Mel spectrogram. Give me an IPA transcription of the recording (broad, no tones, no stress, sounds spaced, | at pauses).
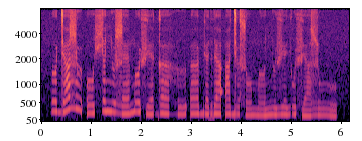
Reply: ɤ dʲ a ɮ ɯ ʔ o ç ɜ ɲ ɯ ɮ ɛ m ɤ fʲ ɛ ɡ ɜ h ɯ ʔ ɜ bʲ a rʲ a ʔ a dʲ ɤ s o m ɤ ɲ ɯ vʲ ɛ j u fʲ a ɮ u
